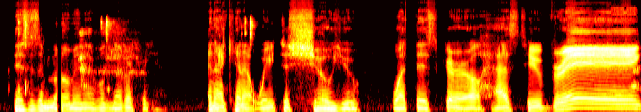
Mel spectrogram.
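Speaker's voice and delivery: very low, deep bass put-on voice.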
